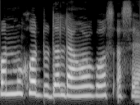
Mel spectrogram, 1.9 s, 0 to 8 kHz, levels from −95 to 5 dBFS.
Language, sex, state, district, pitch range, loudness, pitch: Assamese, female, Assam, Kamrup Metropolitan, 275-325 Hz, -17 LUFS, 285 Hz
